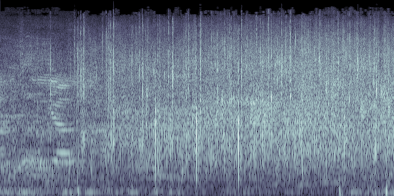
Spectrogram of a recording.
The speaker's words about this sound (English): If you had really received that, you wouldn't just be clapping. You'd be standing and shouting.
